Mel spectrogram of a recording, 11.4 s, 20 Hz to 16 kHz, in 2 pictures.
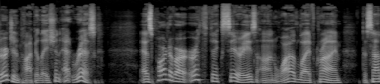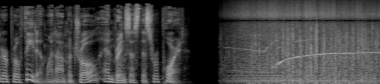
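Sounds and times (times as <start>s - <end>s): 
speech: 0.0s - 8.5s
police boat siren wailing during a high-speed chase on the Columbia River: 9.0s - 11.4s.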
